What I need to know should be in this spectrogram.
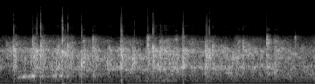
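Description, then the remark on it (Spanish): A crowd applauds leather artisan Narciso, honoured for his repoussé leatherwork, at an artisans' recognition event with the mayor present. It is a dense wash of many hands clapping at a fairly loud, even level, with a few sharper individual claps popping out over the roar. “Un fuerte aplauso para Narcito.”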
